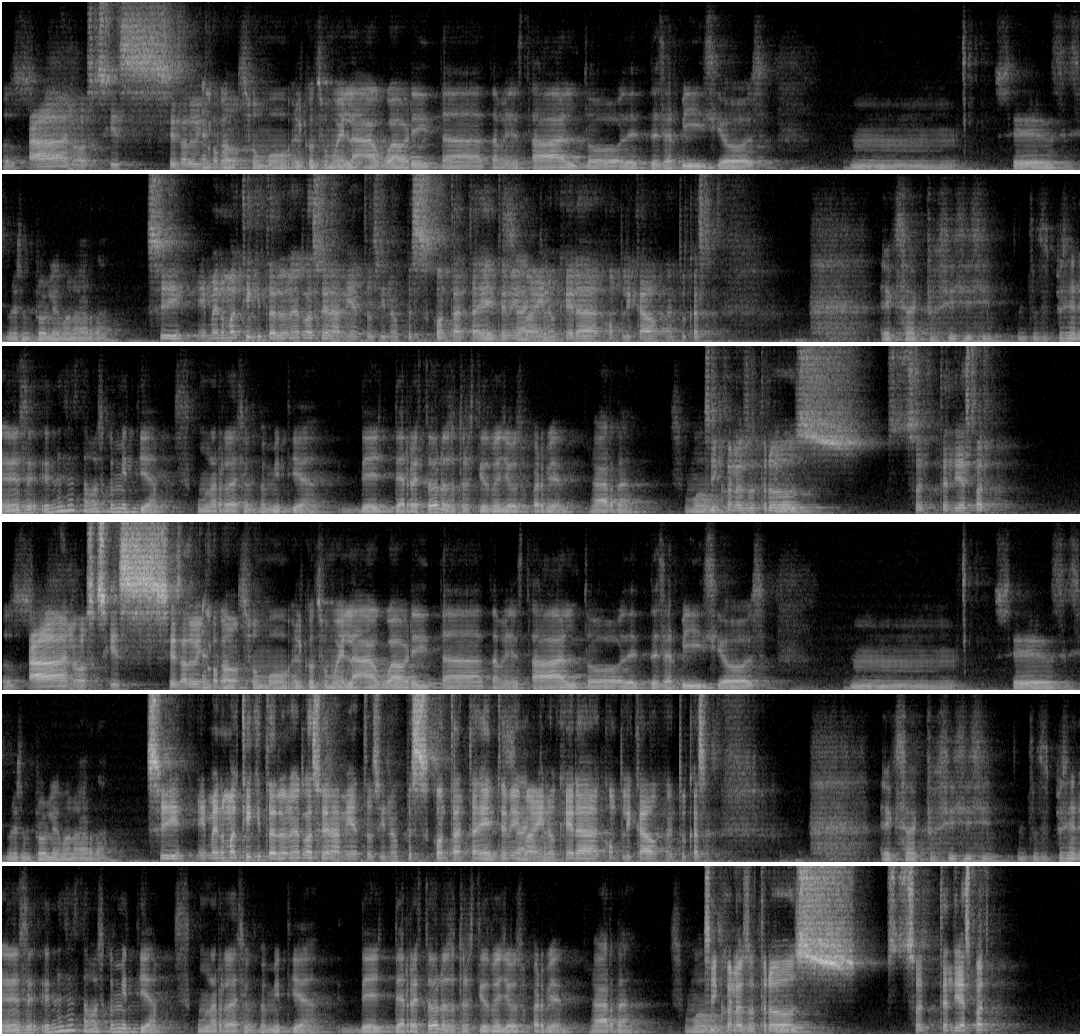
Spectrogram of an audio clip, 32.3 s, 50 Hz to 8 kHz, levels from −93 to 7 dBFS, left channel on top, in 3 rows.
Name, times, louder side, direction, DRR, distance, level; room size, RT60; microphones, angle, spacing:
voice 1, 0.3-2.4 12.2-18.3 28.6-30.1 30.4-31.4, right 7 dB, 80° right, 7 dB, 1.8 m, -27 dB
voice 2, 2.0-7.9 8.5-9.6 9.9-11.8 15.6-16.3 18.9-27.9 28.3-28.8 29.3-29.5, right 1 dB, 15° right, 7 dB, 1.0 m, -32 dB
sound 1, 6.0-18.8, equal, 35° right, 4.5 m, -52 dB
21.0 x 20.5 x 6.9 m, 0.87 s
head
